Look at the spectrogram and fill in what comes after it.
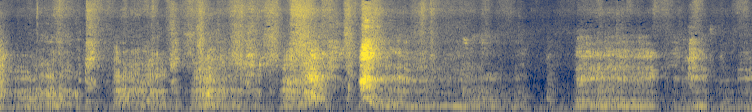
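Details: A pair of Belgian Malinois puppies in Hanoi, Vietnam, growling indoors: throaty rumbling snarls rise and fall over several seconds, with one sharper yelping burst midway and faint room noise.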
